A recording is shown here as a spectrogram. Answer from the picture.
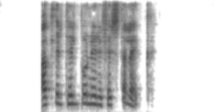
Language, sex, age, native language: Icelandic, female, 40-49, Icelandic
